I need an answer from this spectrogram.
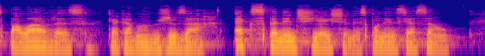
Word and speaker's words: exponentiation: que acabamos de usar exponentiation exponenciação o po Você quase nem pronuncia a vogal exponentiation o quase desaparece exponentiation notation cuidado com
